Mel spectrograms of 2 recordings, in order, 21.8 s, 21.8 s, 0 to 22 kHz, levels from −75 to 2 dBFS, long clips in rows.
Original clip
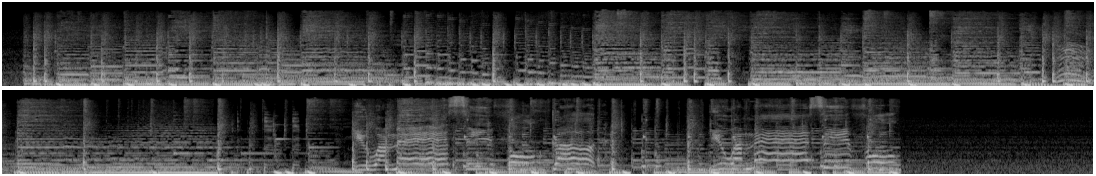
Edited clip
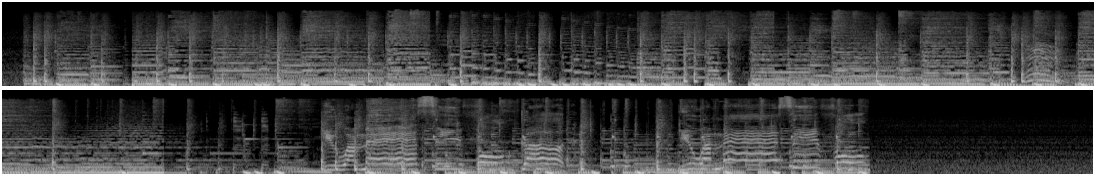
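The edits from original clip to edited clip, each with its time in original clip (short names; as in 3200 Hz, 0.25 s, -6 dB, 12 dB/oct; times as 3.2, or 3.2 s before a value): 0.92–1.3 fade out
5.89–6.35 move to 3.82
7.72–8.03 cut
12.85–14.61 fade in equal-power, from -14 dB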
